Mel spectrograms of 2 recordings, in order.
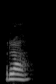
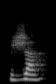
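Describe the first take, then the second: First: It starts with a tapped or rolled r. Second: It starts with a buzzing zh sound. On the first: This is the Eastern Tibetan way. "In Eastern Tibet, they use a tapped or a rolled R" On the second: This is the Central Tibetan way. "In Central Tibetan, this is pronounced ja"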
